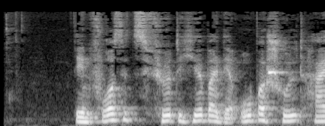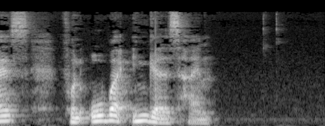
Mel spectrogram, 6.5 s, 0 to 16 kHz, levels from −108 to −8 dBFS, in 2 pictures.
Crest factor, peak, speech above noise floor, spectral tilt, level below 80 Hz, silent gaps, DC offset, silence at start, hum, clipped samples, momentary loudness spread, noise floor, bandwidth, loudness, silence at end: 20 dB; -2 dBFS; 47 dB; -6 dB/octave; -60 dBFS; none; under 0.1%; 0.75 s; none; under 0.1%; 10 LU; -67 dBFS; 11.5 kHz; -20 LUFS; 1.15 s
